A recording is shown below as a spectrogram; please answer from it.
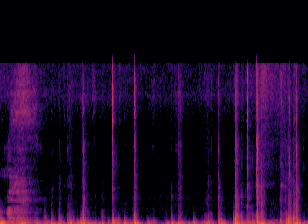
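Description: Plastic LEGO Technic parts knocking and clicking against each other as a tray built from Technic frames is slid by hand into the bottom of the sorter's frame: a series of light, irregular clicks.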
